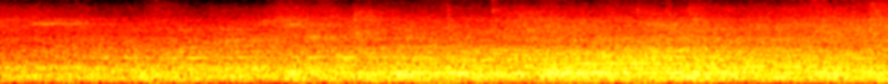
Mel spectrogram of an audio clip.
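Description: Indistinct murmur of people talking over a steady room noise in a large hall, growing slowly louder.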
